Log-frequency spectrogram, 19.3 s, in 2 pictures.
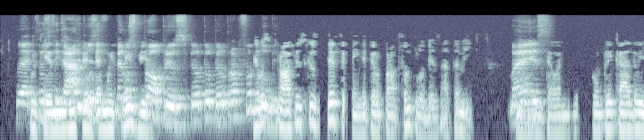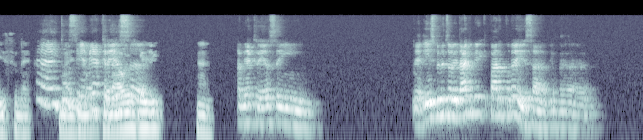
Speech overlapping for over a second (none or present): present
